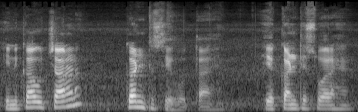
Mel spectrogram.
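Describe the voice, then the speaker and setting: A man giving a Hindi grammar lesson, slow and repetitive, posing questions to the class and answering them himself. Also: mid-range voice, sing-song, sharp tone, a little hiss or hum.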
